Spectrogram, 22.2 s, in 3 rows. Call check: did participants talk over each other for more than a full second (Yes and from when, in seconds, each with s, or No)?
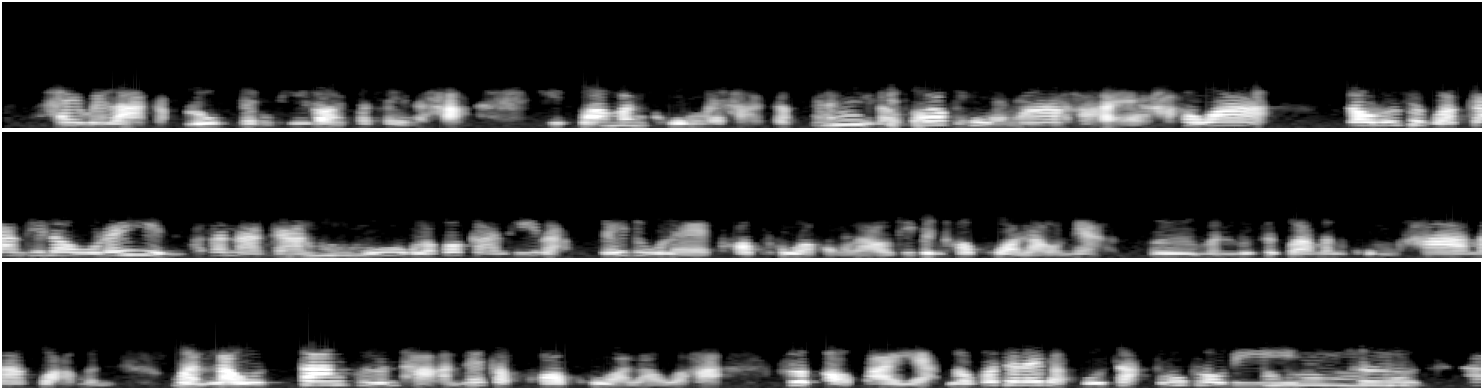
Yes, from 4.1 s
